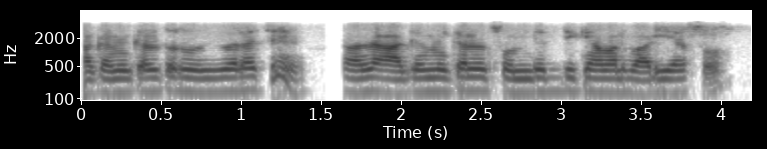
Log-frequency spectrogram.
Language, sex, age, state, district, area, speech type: Bengali, male, 18-30, West Bengal, North 24 Parganas, rural, conversation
